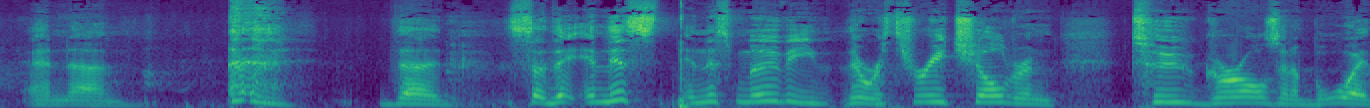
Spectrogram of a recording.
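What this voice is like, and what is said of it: Michigan-sounding American accent. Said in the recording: “My accent probably makes you think I was raised in Michigan”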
